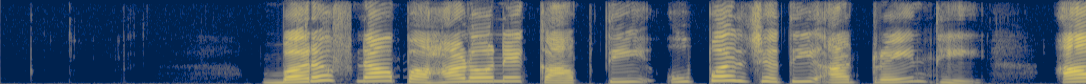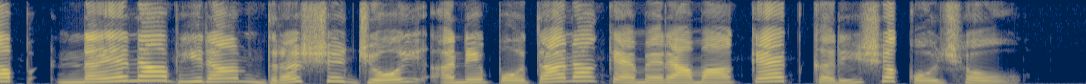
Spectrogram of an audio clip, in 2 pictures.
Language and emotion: Gujarati, neutral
